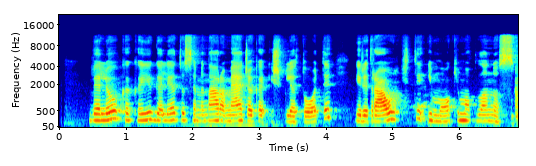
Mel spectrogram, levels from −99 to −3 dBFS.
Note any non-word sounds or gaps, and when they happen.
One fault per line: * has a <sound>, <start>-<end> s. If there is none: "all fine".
all fine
